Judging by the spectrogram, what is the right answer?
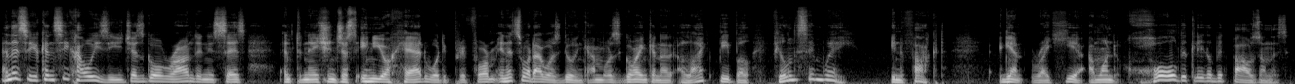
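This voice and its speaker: A man hosting a casual software tutorial, speaking halting, non-native English with frequent restarts and self-corrections. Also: medium pitch, sing-song, dry recording. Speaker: tech tutorial host.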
